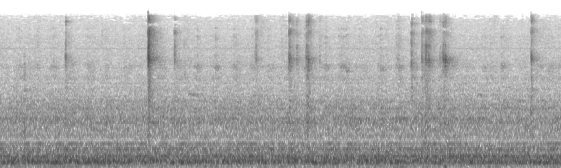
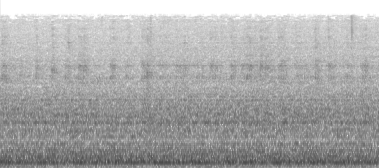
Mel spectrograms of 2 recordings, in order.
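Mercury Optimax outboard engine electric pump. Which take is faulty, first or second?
first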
